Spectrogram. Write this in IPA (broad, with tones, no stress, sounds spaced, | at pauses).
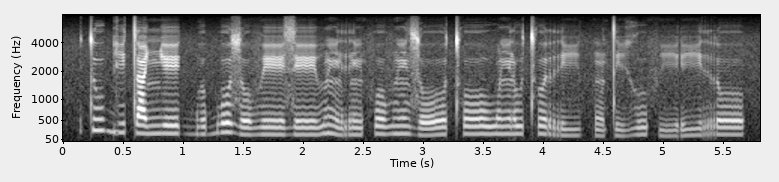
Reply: t u˦ ɡ i˨ t a˨ ɲ eː˨ ɡ͡b ʊ˨ b o˦ z o˨ v eː˨ z eː˨ β ĩ˦˨ r ĩ˨ f o˦ v ĩ˦ z oː˨˦ tʰ oː˦ w ĩ˦ ɾ u˦ tʰ ʊ˦ r iː˨ kʷ ũ˨ t i˨ ɣ u˦ f iː˨ ɾ iː˦ r o˦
